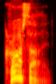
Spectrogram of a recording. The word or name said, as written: cross-eyed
